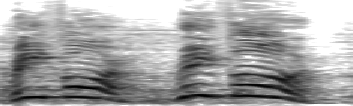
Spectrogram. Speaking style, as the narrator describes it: Ren yells to the archers

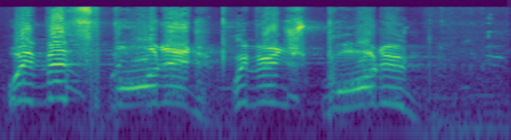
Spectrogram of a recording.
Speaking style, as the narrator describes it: shout

